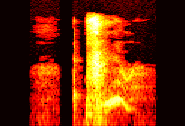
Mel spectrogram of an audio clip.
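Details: Sneeze tease: faint quivering breaths in, a brief catch, then one forceful sneeze that trails off into a sigh.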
